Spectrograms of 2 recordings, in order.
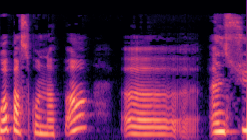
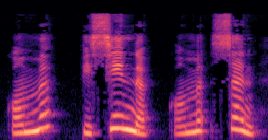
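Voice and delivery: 1 slow example; much slower than usual. Shown as a demonstration. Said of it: "si on a E ou bien I".

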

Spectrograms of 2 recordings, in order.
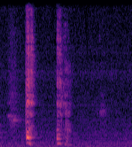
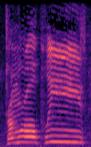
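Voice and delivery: loud, high drum roll call; loud announcement; 5 semitones higher, 4 dB louder, much slower than usual. Real, not acted. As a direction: announce it like a big reveal. Announcing a reveal.

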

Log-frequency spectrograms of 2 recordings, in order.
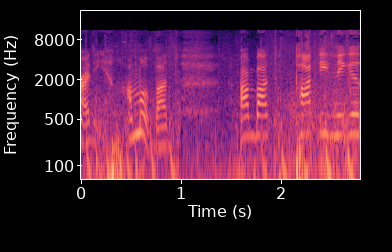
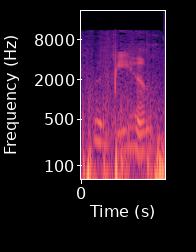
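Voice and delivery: deep mock voice; 9 semitones lower, 6 dB quieter, faster than usual. Odd low voice aside.

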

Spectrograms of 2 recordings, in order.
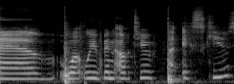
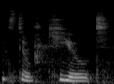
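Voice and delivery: soft whisper; 10 semitones lower, 10 dB quieter than usual. Real, not acted. Whispering beside sleeping babies.

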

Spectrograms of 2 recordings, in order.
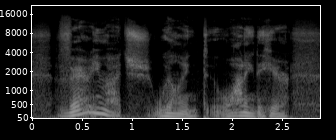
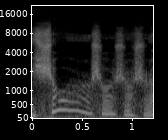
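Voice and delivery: high drawn-out first word, then quicker repeats; mock eager agreement; 9 semitones higher, slower than usual. Person humoring the goddess's request, mock eager. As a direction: agree over-readily, starting way up high.

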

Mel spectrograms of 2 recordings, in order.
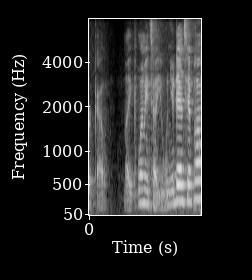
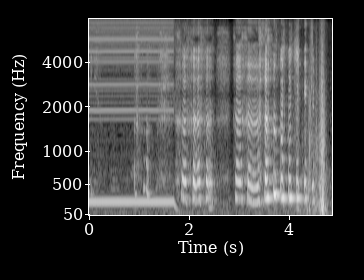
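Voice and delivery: long squeal breaking into giggles; laughing at oneself. Real, not acted. Vlogger laughing at her own horrible accent, long squealing laugh. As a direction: hold a squeal, then burst out laughing.

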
